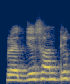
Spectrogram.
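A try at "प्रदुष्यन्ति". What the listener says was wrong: ప్రదుష్యంతి, ప్రదుషంతి కాదు, ప్రదుష్యంతి కుల స్త్రియ. అక్కడ యా వస్తుంది షాకి, సరేనా? ప్రదుషంతి కాదు, ప్రదుష్యంతి.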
